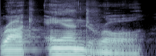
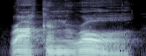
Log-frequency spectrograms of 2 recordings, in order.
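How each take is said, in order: First: The word 'and' keeps its full vowel. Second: The word 'and' is reduced to a schwa. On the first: The speaker calls it wrong. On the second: The speaker calls it right. "So it's actually going to sound like"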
